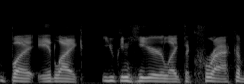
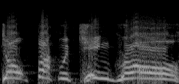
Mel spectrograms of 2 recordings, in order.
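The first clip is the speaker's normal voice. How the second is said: very high, loud, chest-puffed, boastful bugbear monster voice; 11 semitones higher, 5 dB louder than usual. Voicing a bugbear who stands up and puffs his chest out: chest-puffed bugbear voice. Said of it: "The bugbear stands up and, like, puffs his chest out. He's like".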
